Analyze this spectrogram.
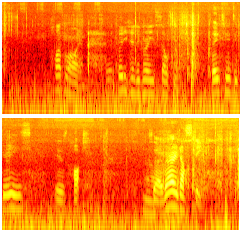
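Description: A boy talks with animation close to a helmet microphone.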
